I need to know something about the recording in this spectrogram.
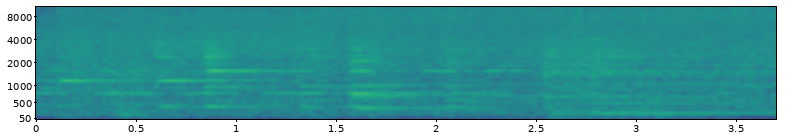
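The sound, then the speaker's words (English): Steady, heavy rain hisses continuously at a constant loudness during a thunderstorm in the hills, with soft sustained musical tones drifting underneath; no distinct thunderclap stands out. “When lightning flashed, Kate peered through the rain, trying to see the railroad bridge over Honey Creek”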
